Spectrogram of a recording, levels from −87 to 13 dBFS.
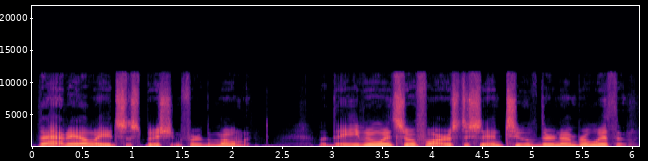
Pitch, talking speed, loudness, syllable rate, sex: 115 Hz, 205 wpm, -19 LUFS, 5.3 syllables/s, male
